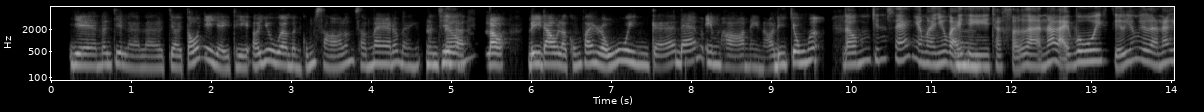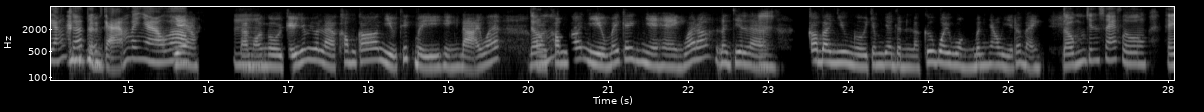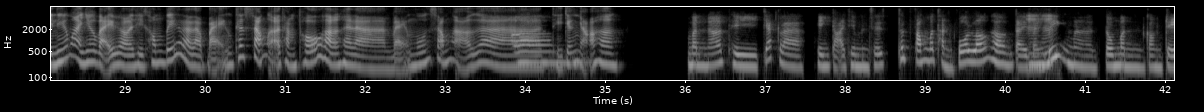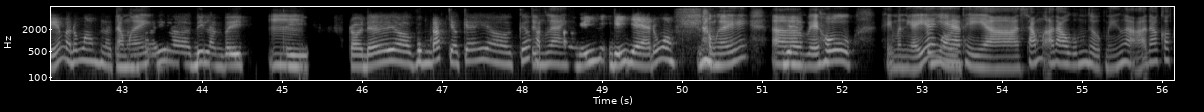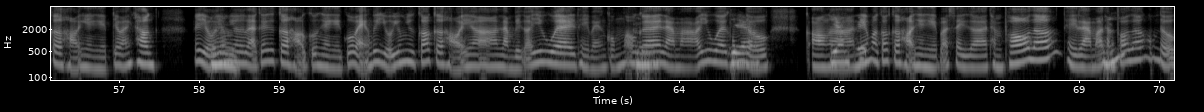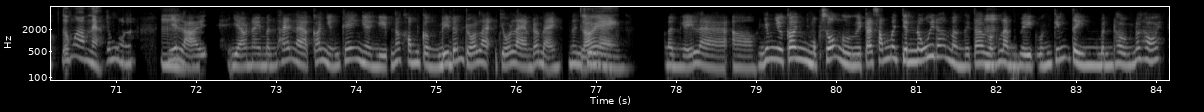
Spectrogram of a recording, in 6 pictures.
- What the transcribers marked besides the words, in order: tapping; other background noise; laugh; laughing while speaking: "Đồng"; laugh
- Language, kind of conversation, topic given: Vietnamese, unstructured, Bạn thích sống ở thành phố lớn hay ở thị trấn nhỏ hơn?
